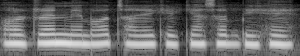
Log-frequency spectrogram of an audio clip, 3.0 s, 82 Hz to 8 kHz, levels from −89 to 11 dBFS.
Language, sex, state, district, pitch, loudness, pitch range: Hindi, female, Arunachal Pradesh, Papum Pare, 230 Hz, -12 LUFS, 225-235 Hz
